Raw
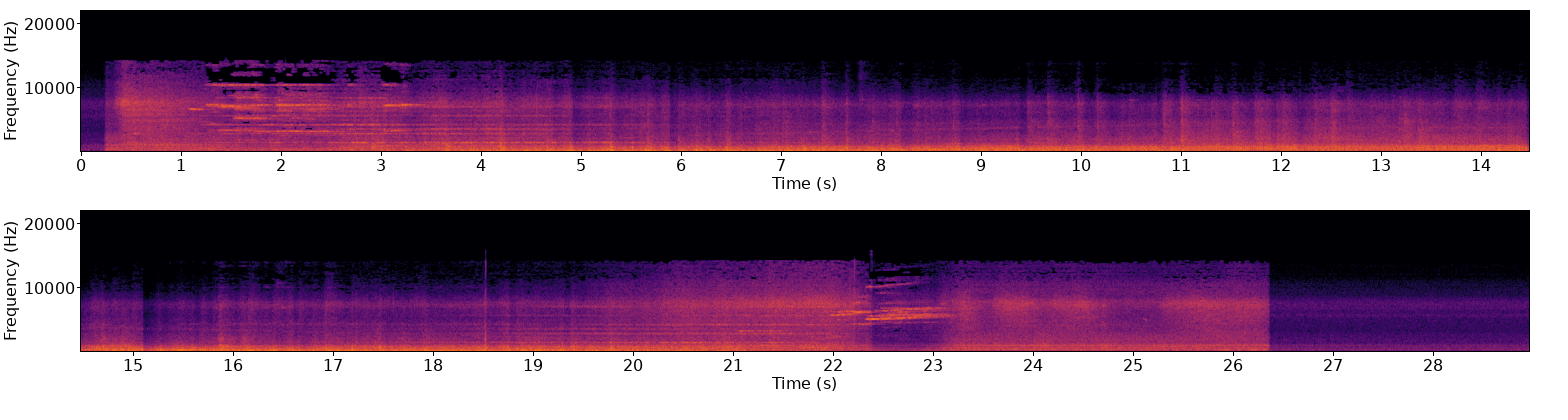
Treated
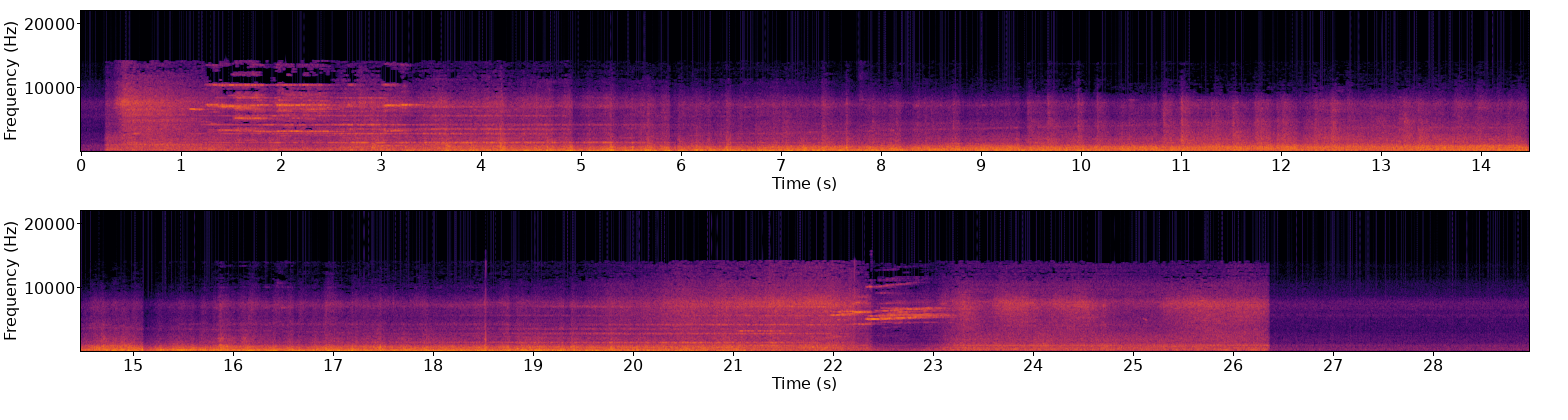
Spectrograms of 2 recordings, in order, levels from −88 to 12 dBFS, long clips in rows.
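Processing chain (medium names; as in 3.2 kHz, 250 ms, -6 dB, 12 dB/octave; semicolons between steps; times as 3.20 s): crackle 43 per s -39 dBFS; trim +3 dB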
